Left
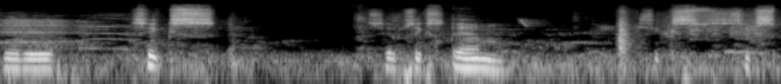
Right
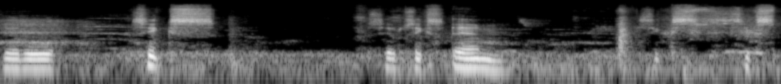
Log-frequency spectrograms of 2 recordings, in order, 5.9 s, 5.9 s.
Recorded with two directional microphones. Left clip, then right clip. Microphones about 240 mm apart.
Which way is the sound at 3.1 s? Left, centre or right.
Left.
